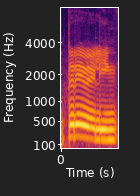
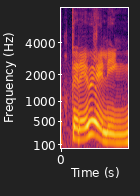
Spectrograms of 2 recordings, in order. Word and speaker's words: Trevelin: Y estamos en esta ciudad que no se dice ni Trevelin ni Trevelin, sino Trevelin, nombre galés que quiere decir ciudad del molino.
